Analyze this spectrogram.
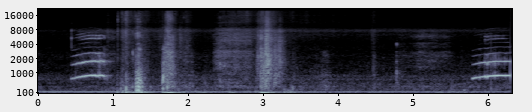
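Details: Pet cat indoors, approaching and crying before lunging to attack: two short meows, one at the start and one at the end, separated by thumps, rustling and a low household hum.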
